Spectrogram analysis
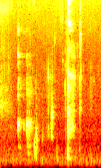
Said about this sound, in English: And, you know, this has a little bit of funk and herbs and spices and those kind of things, which means I should take a sip.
